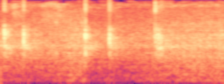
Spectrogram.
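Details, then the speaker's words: Microelectrode recording during deep brain stimulation surgery in an awake patient: crisp crackling pops over hiss from a single kinesthetic thalamic nerve cell that fires as the patient's wrist is moved, used to localize movement-responsive cells. "when in the surgical setting you listen to a spot and you can hear the cell firing and I move the wrist it's a kinesthetic wrist self"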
